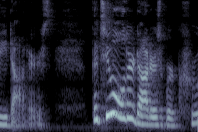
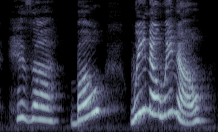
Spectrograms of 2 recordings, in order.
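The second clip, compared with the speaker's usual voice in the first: much higher, loud, panicky insisting; flustered bluff; 9 semitones higher, 8 dB louder than usual. Acted. Sisters bluffing in panic, much higher and louder. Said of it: "stammered in surprise".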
